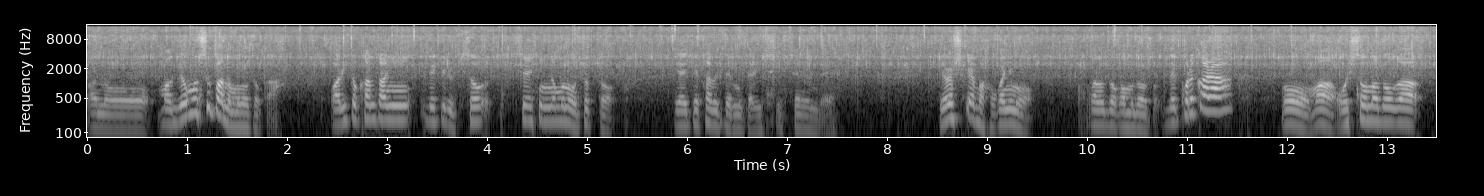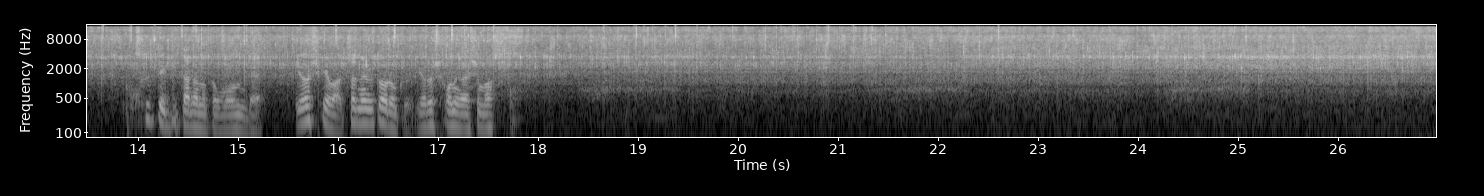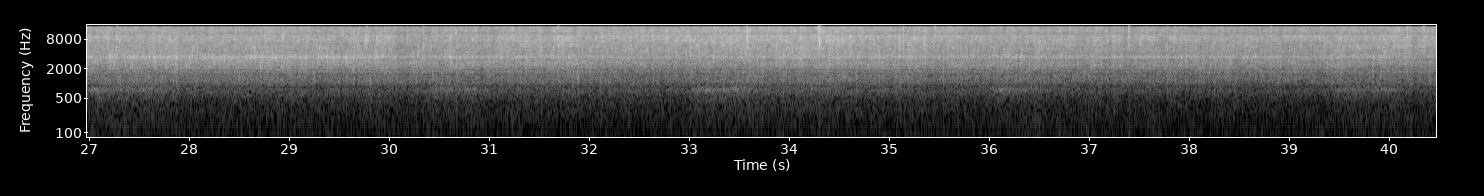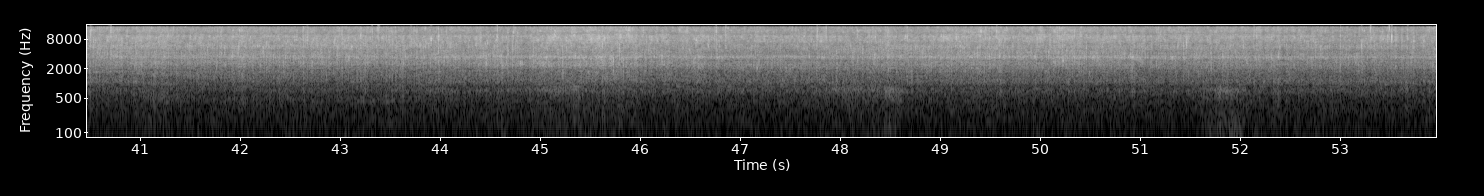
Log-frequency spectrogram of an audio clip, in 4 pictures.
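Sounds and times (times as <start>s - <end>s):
food sizzling in a skillet: 0.0s - 53.9s.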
